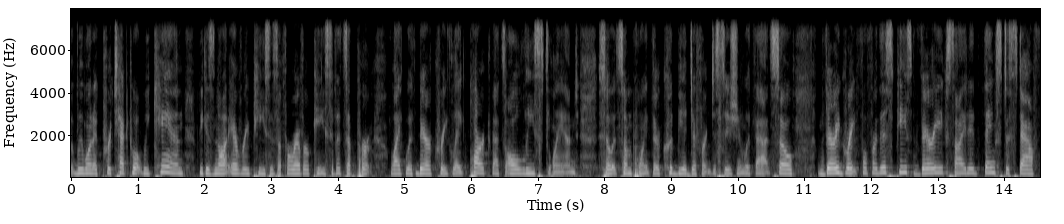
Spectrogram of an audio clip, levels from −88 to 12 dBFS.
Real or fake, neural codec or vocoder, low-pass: fake; codec, 16 kHz, 8 kbps, FreqCodec, smaller model; 7.2 kHz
